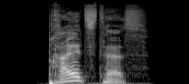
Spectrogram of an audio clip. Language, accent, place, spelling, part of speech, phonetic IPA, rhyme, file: German, Germany, Berlin, prallstes, adjective, [ˈpʁalstəs], -alstəs, De-prallstes.ogg
- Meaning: strong/mixed nominative/accusative neuter singular superlative degree of prall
